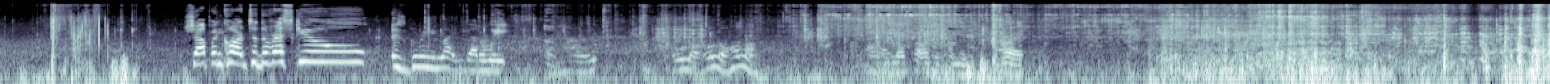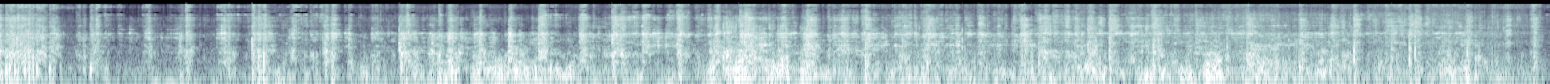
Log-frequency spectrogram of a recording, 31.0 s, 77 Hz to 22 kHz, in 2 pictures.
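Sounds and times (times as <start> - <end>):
shopping cart rattling on pavement: 5.6 - 31.0.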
